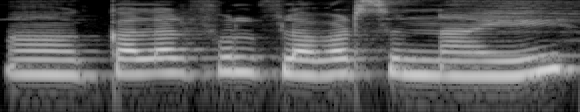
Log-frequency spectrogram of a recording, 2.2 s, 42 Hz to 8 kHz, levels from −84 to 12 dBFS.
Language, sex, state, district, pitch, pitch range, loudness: Telugu, female, Andhra Pradesh, Annamaya, 250 Hz, 240-260 Hz, -14 LUFS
